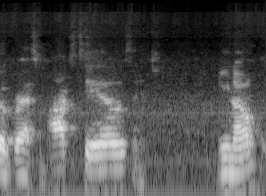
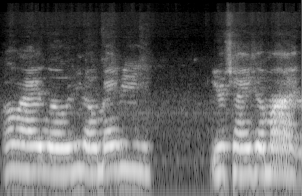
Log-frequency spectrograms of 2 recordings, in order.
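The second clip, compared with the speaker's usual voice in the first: higher, singsong mock salesperson; mimicking the telemarketer; 8 semitones higher, slower than usual. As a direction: parrot the pushy caller's pitch, pitched up. Imitating the telemarketer on phone.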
